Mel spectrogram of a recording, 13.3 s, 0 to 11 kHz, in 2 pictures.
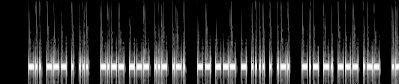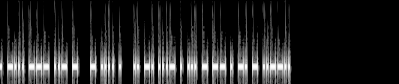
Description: Morse code, heard as a keyed tone, about 37 wpm, 700 Hz. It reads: DOES YOUR MOTHER KNOW ABOUT THE INVESTMENT?
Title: Sentences from Top 1000 Words - Review Part 4 - 40wpm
